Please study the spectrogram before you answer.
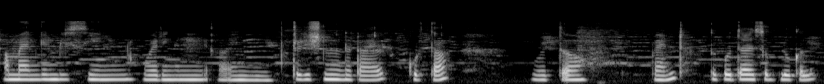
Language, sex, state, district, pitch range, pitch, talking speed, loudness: English, female, Assam, Kamrup Metropolitan, 215-230 Hz, 225 Hz, 115 wpm, -17 LUFS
